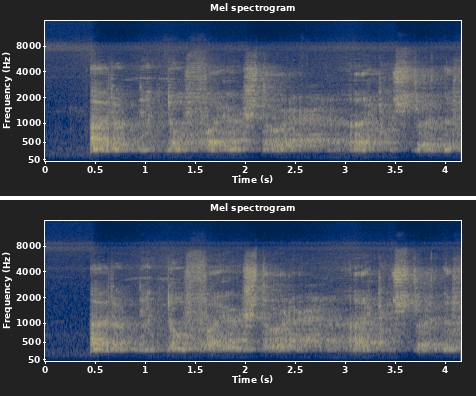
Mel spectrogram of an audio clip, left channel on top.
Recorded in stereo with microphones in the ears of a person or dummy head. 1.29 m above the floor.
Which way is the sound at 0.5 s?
10° left (ahead or behind).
